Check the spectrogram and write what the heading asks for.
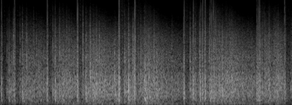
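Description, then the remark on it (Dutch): Rapid, irregular fireworks bangs crackle nonstop over a dense rumbling wash, sharp pops scattered throughout as if many rockets and firecrackers go off at once, with no voices, as the new year is celebrated on New Year's Eve. “Dan vieren we met oliebollen en vuurwerk dat er weer een nieuw jaar begint. Aftellen en knallen maar!”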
